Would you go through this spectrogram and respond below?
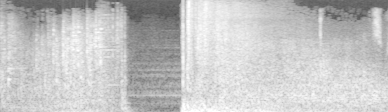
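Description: A cruiser fires its naval guns in World of Warships Legends, with a burst of heavy mechanical gunfire, a brief pause, then a loud booming salvo that rumbles on.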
